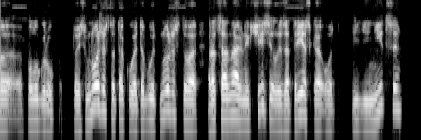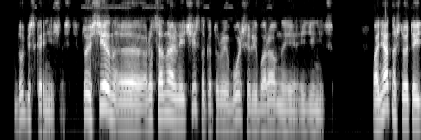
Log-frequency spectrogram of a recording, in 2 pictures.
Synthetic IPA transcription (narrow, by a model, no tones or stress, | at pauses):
pəlˠʊɡɾupːɨ̥t̪o̞jɪsʲtʲmno̞ʐɨst̪vət̪ɐko̞jəɛt̪əbudʲɪt̪mno̞ʐɨst̪və | rət̪sɨɐnalʲnɨxt͡ɕisʲɪlˠɨzɐt̪ɾʲe̞skəot̪ | jɪdʲɪnʲit̪sɨ | d̪o̞bʲɪskɐnʲḛt͡ɕnə̰sʲtʲɪ̥t̪o̞jɪsʲsʲe | rət̪sɨɐnalʲnɨjət͡ɕisʲlˠəkɐt̪o̞ɾɨjəbo̞lʲʂɨlʲibəɾavnɨjəjɪdʲɪnʲḭt̪sɨ̥ | pɐnʲat̪nəʂt̪o̞ɛt̪əjɪ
